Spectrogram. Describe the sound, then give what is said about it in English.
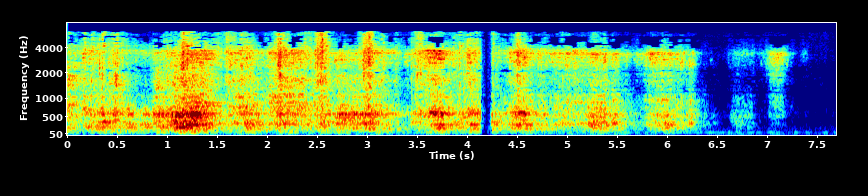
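Radio-drama sound effect of a vehicle boring straight through solid rock: a continuous coarse grinding rasp, fairly loud and unbroken for most of its length, with one short drop-out, then a few brief sputters before it stops. “No time to find the entrance. I'll just drive straight to it through the solid rock. Here goes.”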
